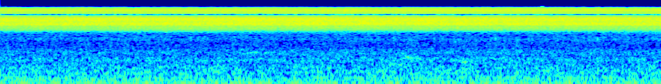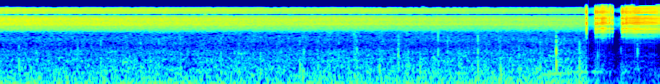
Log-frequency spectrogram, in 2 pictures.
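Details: A male blackish cicada, held clasped together with a female, gives a loud, unbroken, hissing buzz as a courtship serenade, ending in brief rustling.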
